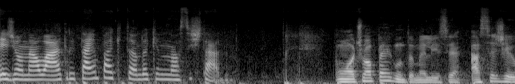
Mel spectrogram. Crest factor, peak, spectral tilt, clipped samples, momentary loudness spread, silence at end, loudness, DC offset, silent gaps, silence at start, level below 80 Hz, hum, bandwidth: 18 dB; -4 dBFS; -6 dB/octave; under 0.1%; 19 LU; 0 s; -21 LUFS; under 0.1%; none; 0 s; -38 dBFS; none; 16 kHz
